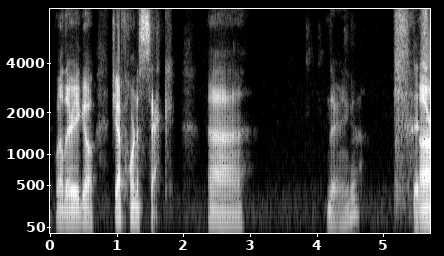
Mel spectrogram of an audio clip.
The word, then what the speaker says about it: Hornacek: Jeff Hornacek.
